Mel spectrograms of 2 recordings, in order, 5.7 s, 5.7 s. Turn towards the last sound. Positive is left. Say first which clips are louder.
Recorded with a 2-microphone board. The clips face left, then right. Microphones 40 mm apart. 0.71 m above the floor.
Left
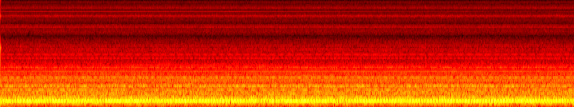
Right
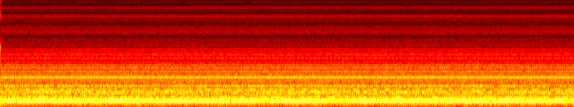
# right 8 dB
turn(degrees=-50)  # may be behind; listen again after turning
